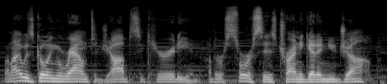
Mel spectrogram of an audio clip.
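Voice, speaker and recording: A man's voice: mid-range voice, fast talker, faint music behind, lightly acted. A man narrating a scripted first-person story as a married man who lost his job. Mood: matter-of-fact.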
